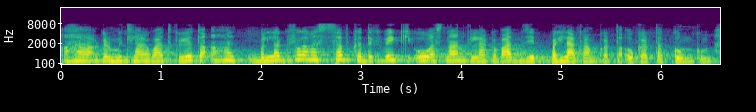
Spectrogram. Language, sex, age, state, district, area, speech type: Maithili, female, 18-30, Bihar, Darbhanga, rural, spontaneous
